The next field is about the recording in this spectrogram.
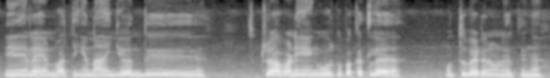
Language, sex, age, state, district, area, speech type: Tamil, female, 60+, Tamil Nadu, Tiruvarur, rural, spontaneous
